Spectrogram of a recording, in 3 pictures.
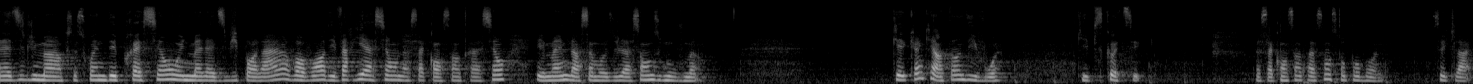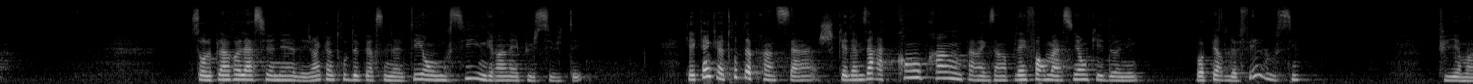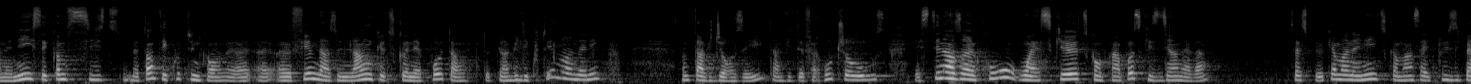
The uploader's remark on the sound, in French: Extrait de la conférence. Au cégep de Sainte-Foy.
